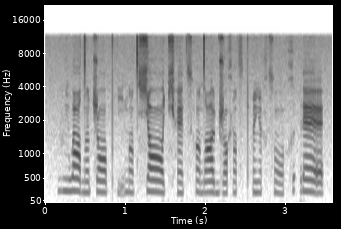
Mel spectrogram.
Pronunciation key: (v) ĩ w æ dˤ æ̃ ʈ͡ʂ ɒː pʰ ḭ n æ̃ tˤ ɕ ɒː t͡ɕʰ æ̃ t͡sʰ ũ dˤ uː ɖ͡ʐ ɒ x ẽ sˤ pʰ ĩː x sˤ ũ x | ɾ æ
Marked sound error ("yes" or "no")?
no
